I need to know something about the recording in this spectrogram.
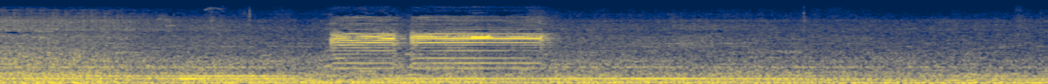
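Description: A bus engine hums steadily.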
